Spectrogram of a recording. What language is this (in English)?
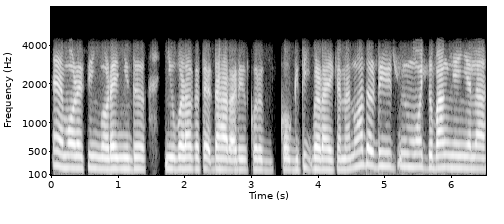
Santali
